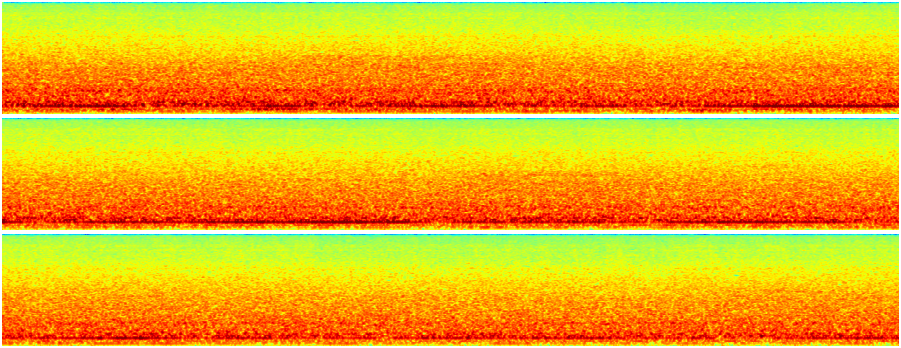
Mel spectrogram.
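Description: A man hums a low, steady tone close by, pausing now and then for breath.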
